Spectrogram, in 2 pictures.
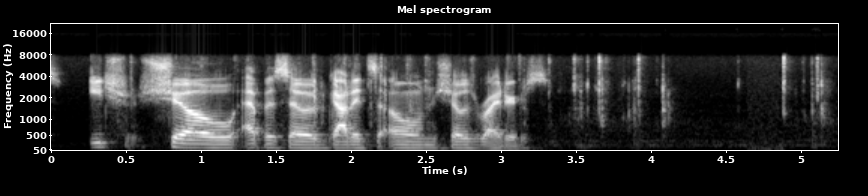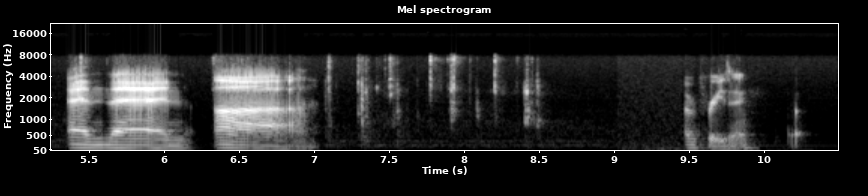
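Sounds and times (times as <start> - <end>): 
speech: 0.0 - 3.4, 5.4 - 7.1, 9.5 - 10.3
rapid computer keyboard typing: 1.6 - 5.4, 7.0 - 8.7.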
